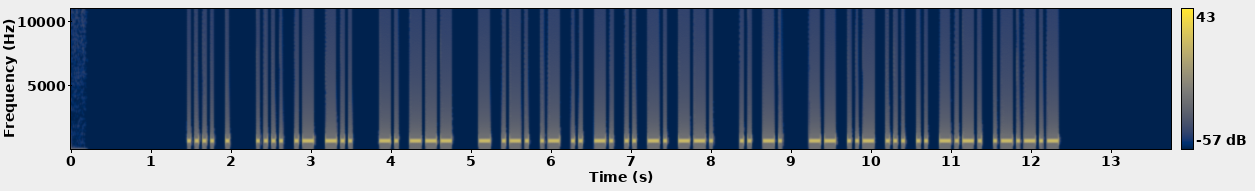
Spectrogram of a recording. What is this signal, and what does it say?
Morse code, heard as a keyed tone, about 25 wpm, 700 Hz. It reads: HE HAD NO TRAINING IN MUSIC.
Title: Sentences from Top 1000 Words - Review Part 4 - 25wpm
